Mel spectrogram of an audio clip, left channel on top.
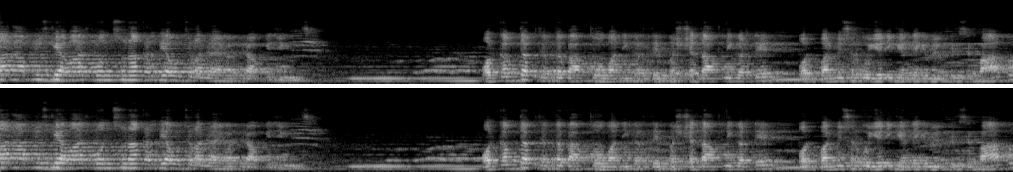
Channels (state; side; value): normal; both; correlation 0.38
